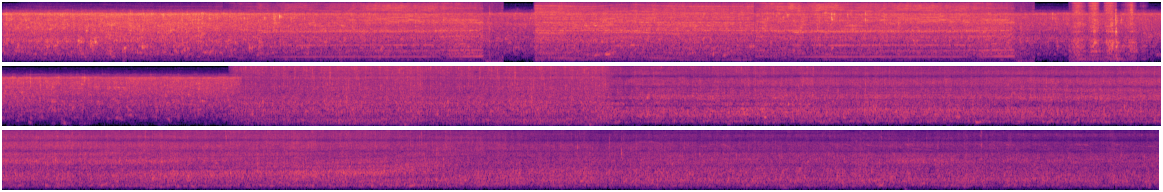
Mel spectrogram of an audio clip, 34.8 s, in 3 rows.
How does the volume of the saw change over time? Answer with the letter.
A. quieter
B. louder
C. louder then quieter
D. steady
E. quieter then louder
B.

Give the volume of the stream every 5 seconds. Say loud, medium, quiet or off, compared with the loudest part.
loud, medium, medium, medium, medium, medium, medium.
